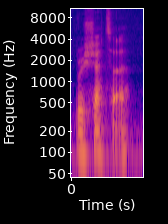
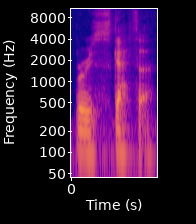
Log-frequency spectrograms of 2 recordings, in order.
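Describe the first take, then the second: First: The middle consonant is said as 'sh'. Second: The middle consonant is said as 'sk'. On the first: The speaker calls it wrong. "that's a sh sound ... I'm also inclined to say bruschetta" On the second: The speaker calls it right. "is it sk, like school?"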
